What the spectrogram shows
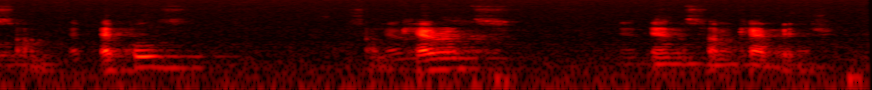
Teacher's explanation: it has this falling tone in the end with apples carrots and cabbage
